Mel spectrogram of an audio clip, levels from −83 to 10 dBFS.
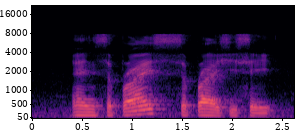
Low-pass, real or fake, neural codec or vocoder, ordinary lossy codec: none; real; none; none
